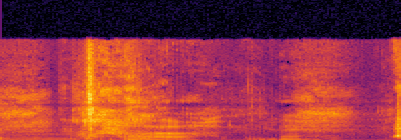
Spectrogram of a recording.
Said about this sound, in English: I have to sneeze.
